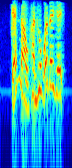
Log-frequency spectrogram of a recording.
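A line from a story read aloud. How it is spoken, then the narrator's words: Woman shouting angrily. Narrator (Vietnamese): người phụ nữ quát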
